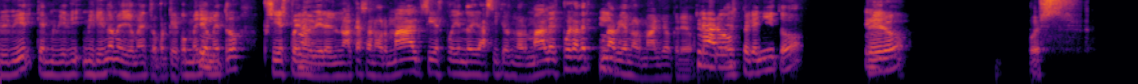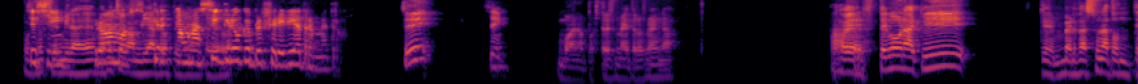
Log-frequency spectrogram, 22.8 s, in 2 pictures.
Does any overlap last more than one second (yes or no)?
yes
